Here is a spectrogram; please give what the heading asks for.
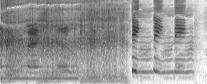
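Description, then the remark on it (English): A voice imitates the AOL dial-up modem startup sound: a long hissy, screechy static-like noise with a steady underlying tone, followed by three short, pitched, beeping vocal bursts. “They use dial-up, I heard. Yeah, I heard the AOL startup thing.”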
